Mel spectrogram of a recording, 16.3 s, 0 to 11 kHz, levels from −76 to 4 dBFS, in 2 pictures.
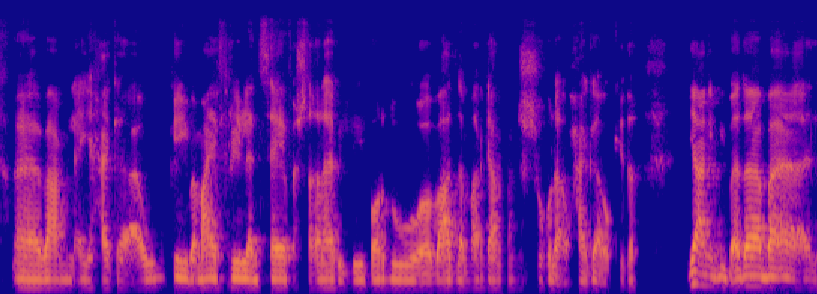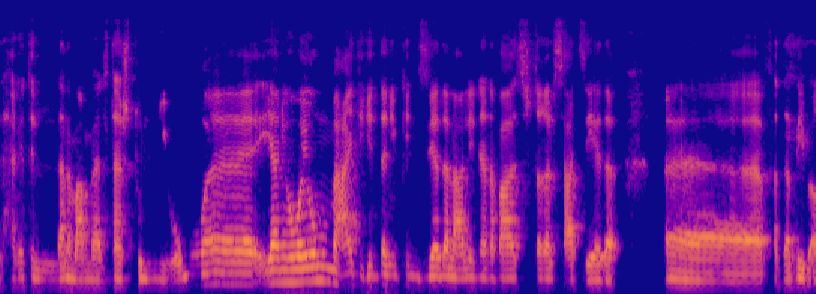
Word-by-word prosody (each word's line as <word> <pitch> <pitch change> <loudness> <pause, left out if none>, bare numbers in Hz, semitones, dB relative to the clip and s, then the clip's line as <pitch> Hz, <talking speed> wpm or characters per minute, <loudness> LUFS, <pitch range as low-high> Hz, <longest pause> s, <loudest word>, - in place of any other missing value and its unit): آآ، 85 -1 +3
باعمل 85 -1 +1
أي 85 -1 -5
حاجة - - -2
أو 85 - 0
ممكن 95 +2 -4
يبقى 95 -2 +1
معايا 90 +1 +3
فريلانساية 90 -1 +1
فاشتغلها 85 0 -1
بالليل 85 0 -5
برضه 85 0 -2
وبعد 80 0 +1
لما 85 - -3
أرجع 85 0 -3
من - - -15
الشغل - - -4
أو - - -2
حاجة - - -3
أو - - -3
كده. - - -9 0.5
يعني - - +3
بيبقى - - +1
ده 110 0 +6
بقى 100 -2 +2
الحاجات 90 +2 -9
اللي 90 -1 -6
أنا 95 - 0
ما 85 -2 +1
عملتهاش 90 +1 -2
طول 95 - -4
اليوم. 90 +3 -8
ويعني 125 +3 +3
هو 145 +1 +5
يوم 155 -1 +2
عادي - - +1
جدًا، 110 +2 -2
يمكن 110 - -9
الزيادة 105 - +1
اللي 100 -2 +2
عليه، 95 +1 -1
إن - - -12
أنا 95 - -1
باقعد 95 -1 +1
أشتغل 95 0 -3
ساعات 85 0 -2
زيادة، 85 0 0 0.4
آآ، 80 -3 +2
فده - - -4
بيبقى 95 -1 -1
90 Hz, 185 wpm, -25 LUFS, 85-100 Hz, 0.5 s, ده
